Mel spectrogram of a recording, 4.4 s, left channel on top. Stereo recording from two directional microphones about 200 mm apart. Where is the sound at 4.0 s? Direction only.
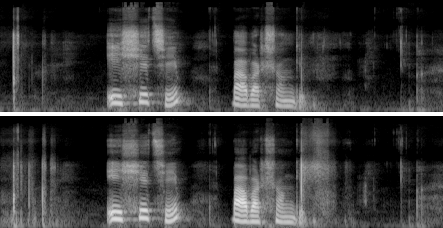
Centre (ahead or behind).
